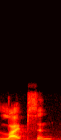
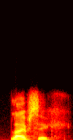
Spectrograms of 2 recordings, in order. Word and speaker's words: Leipzig: of the place I would be terrible at pronouncing European names oh yeah um so was it Lipson Lipson Leipzig Leipzig okay so after what you saw in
